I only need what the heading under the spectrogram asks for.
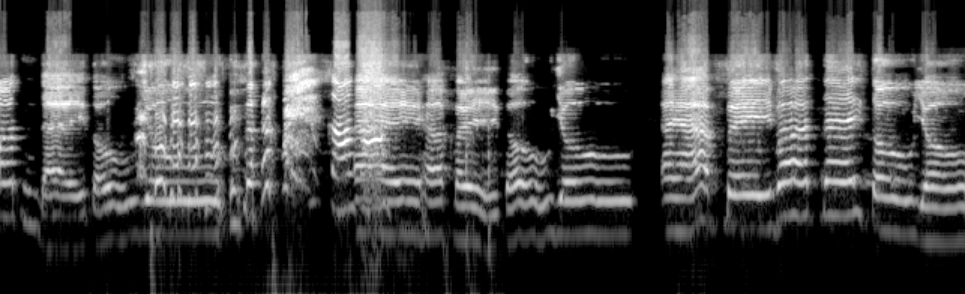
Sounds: Male singing, Speech

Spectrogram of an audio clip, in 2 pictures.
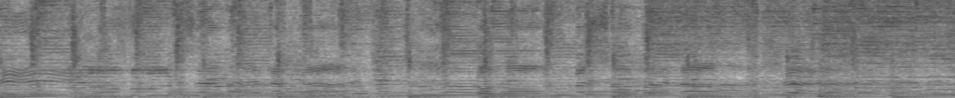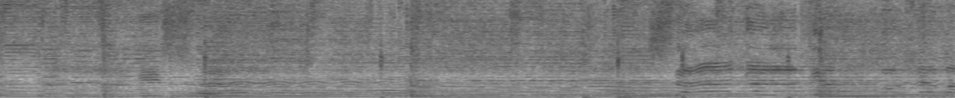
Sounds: Music

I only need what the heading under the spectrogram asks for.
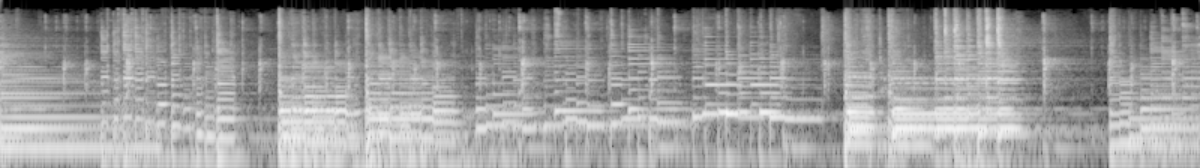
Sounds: Strum, Musical instrument, Music, Flamenco, Guitar, Plucked string instrument

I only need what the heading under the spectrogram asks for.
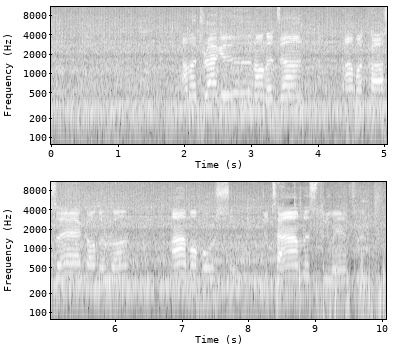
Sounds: Vibration, Lawn mower

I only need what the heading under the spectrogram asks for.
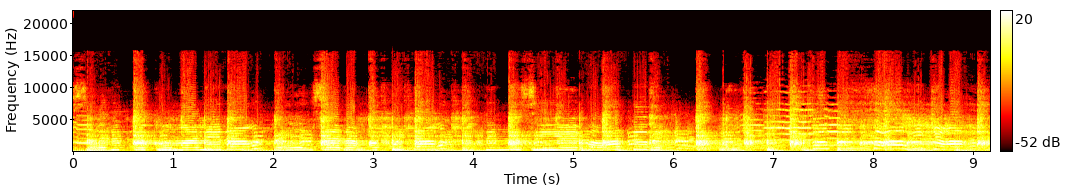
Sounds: Music, Singing

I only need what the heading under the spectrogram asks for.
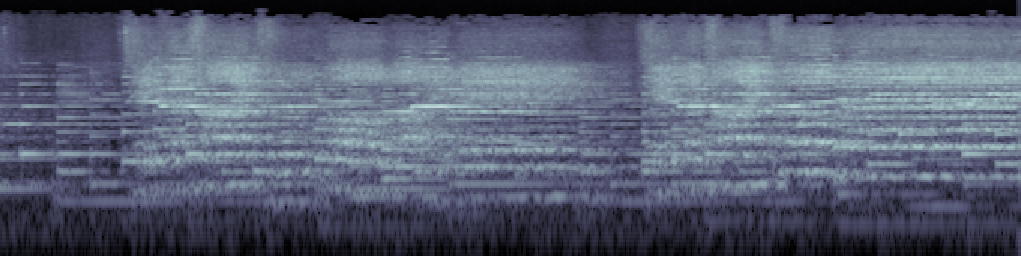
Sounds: Music

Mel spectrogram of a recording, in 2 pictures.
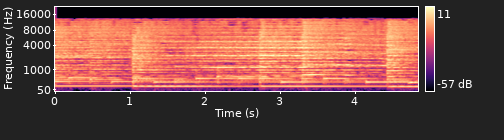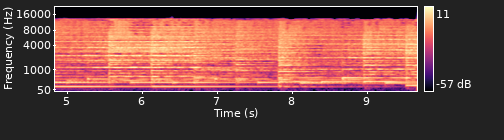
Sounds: Music, Soundtrack music

